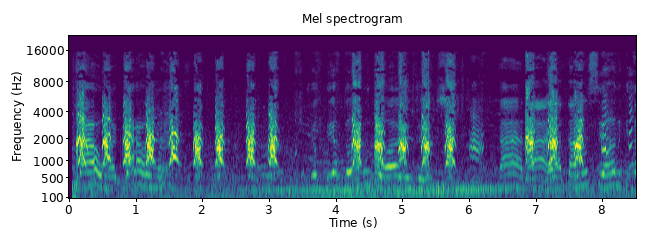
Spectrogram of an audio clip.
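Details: Small female pinscher, stressed on a beach, barking nonstop in sharp, high yips repeated about three times a second, fairly regular, with voices and beach background noise between barks.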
